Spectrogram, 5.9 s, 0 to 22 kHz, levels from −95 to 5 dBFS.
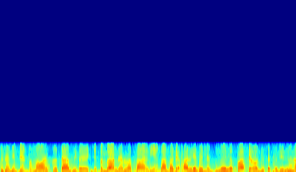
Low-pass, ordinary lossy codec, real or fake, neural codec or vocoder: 3.6 kHz; none; fake; codec, 16 kHz, 0.5 kbps, X-Codec, HuBERT features, trained on general audio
